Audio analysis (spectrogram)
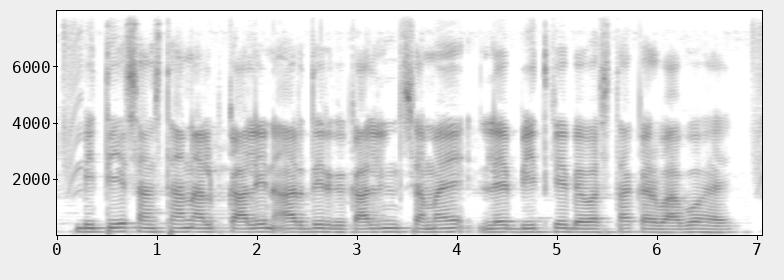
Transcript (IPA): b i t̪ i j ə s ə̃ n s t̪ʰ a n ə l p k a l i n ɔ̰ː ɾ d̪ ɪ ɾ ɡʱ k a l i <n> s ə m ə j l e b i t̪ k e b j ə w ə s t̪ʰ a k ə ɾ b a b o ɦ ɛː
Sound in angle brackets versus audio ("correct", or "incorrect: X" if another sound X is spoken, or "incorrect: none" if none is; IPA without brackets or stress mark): correct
